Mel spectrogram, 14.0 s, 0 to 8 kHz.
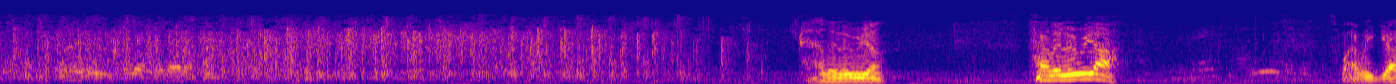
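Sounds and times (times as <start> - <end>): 
audience clapping: 0.0 - 7.7
speech: 10.4 - 11.2, 13.7 - 13.9.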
